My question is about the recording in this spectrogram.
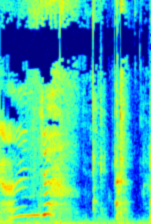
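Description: A woman's short wordless vocal sound, rising in pitch, then a sharp click and a second short knock a second later as objects are handled.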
